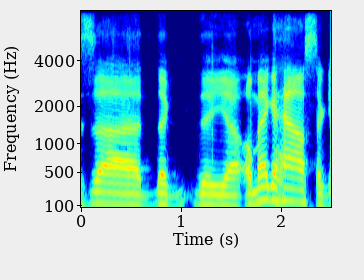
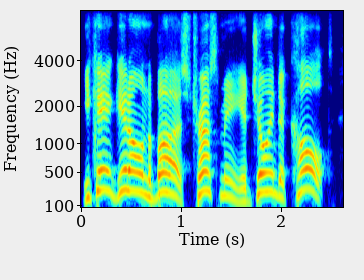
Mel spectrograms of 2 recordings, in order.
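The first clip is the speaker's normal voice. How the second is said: pleading shout; 10 semitones higher, 7 dB louder than usual. Retold or imitated. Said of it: "He goes".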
